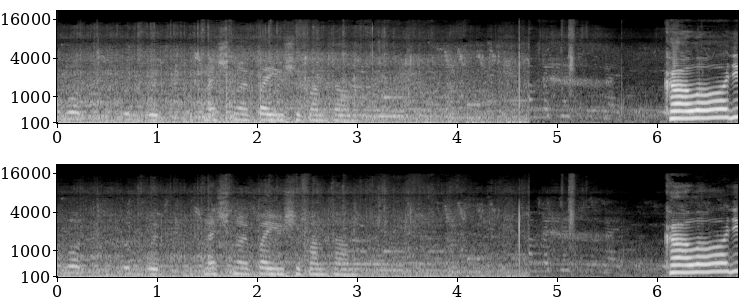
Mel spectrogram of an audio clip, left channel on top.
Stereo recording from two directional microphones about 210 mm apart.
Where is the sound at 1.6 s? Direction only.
55° right (ahead or behind).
